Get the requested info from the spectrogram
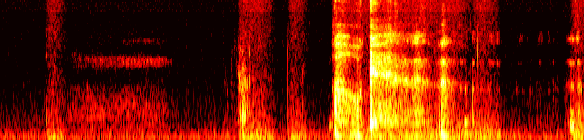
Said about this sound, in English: Fill it with your favorite liquid. I like coffee. Join me now for the unparalleled pleasure. It's the dopamine hit of the day. You know it's going to be good. It's called the simultaneous sip. And it's going to happen now. Go.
